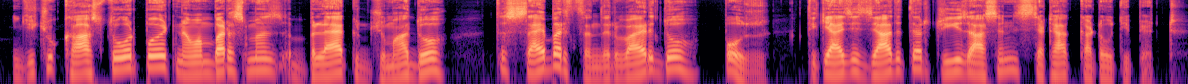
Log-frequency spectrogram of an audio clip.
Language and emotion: Kashmiri, neutral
